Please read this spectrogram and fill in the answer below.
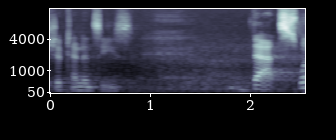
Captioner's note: audience laughing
